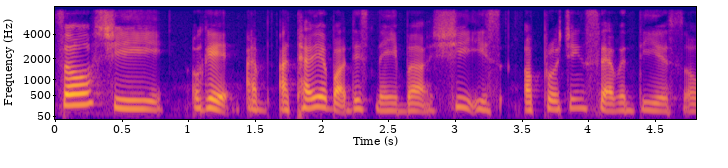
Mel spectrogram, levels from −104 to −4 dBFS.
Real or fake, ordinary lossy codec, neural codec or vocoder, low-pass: fake; none; codec, 16 kHz, 8 kbps, FunCodec, trained on LibriTTS, 25 frames a second; 7.2 kHz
